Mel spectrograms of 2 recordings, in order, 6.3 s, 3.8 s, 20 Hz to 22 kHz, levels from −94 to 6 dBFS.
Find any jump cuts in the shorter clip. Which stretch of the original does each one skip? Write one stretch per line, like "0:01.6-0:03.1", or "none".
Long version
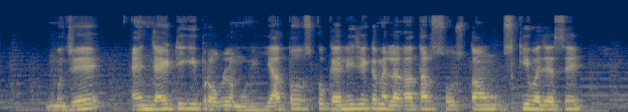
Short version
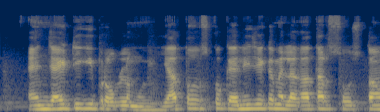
none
